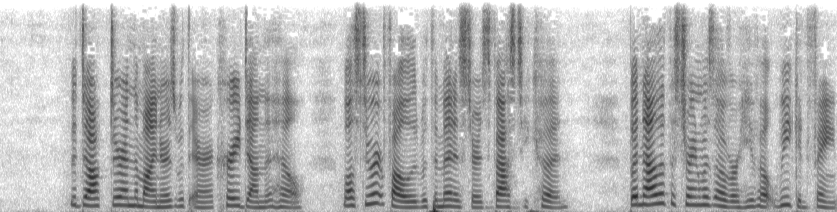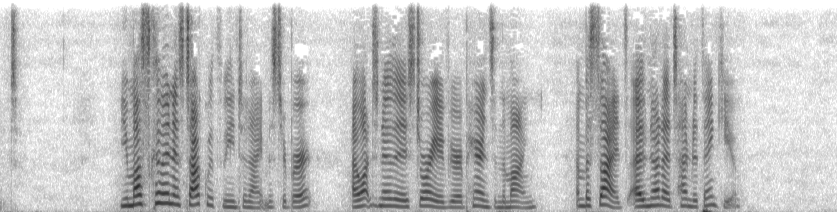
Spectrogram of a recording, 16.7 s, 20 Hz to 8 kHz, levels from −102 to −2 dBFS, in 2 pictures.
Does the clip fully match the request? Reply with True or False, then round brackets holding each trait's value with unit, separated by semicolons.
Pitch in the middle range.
False (250 Hz)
